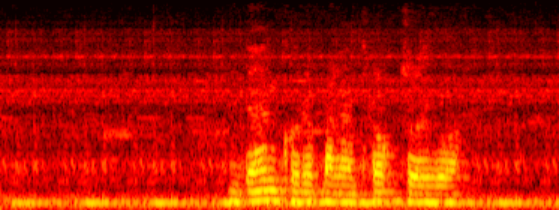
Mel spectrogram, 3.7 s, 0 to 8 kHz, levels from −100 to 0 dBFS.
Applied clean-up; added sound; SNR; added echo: none; Mechanisms; 6 dB; none.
